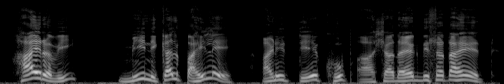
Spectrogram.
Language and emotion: Marathi, happy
